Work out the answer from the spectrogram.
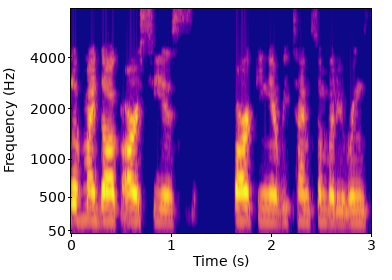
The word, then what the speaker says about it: Arceus: So his name is supposedly supposed to be pronounced Arceus, which is a Pokemon god.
